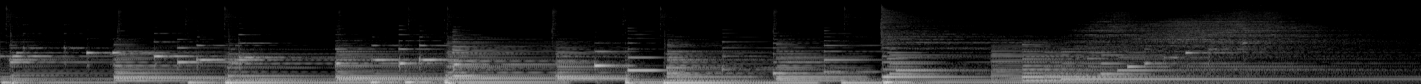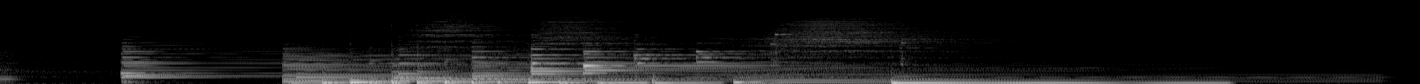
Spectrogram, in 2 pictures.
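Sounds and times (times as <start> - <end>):
jazz music in a restaurant: 0.0 - 14.4, 17.1 - 25.3.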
